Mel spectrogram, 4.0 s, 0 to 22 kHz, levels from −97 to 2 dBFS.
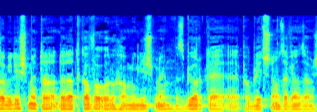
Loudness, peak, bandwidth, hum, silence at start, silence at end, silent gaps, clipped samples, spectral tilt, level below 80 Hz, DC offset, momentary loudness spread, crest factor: -27 LUFS; -10 dBFS; 13 kHz; none; 0 s; 0 s; none; under 0.1%; -6.5 dB/octave; -42 dBFS; under 0.1%; 5 LU; 14 dB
